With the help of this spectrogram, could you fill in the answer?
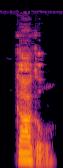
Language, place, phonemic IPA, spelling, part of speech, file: English, Queensland, /ˈɡɐːɡəl/, gargle, verb / noun, En-au-gargle.ogg
- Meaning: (verb) 1. To clean one's mouth by holding water or some other liquid in the back of the mouth and blowing air out from the lungs 2. To make a sound like the one made while gargling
